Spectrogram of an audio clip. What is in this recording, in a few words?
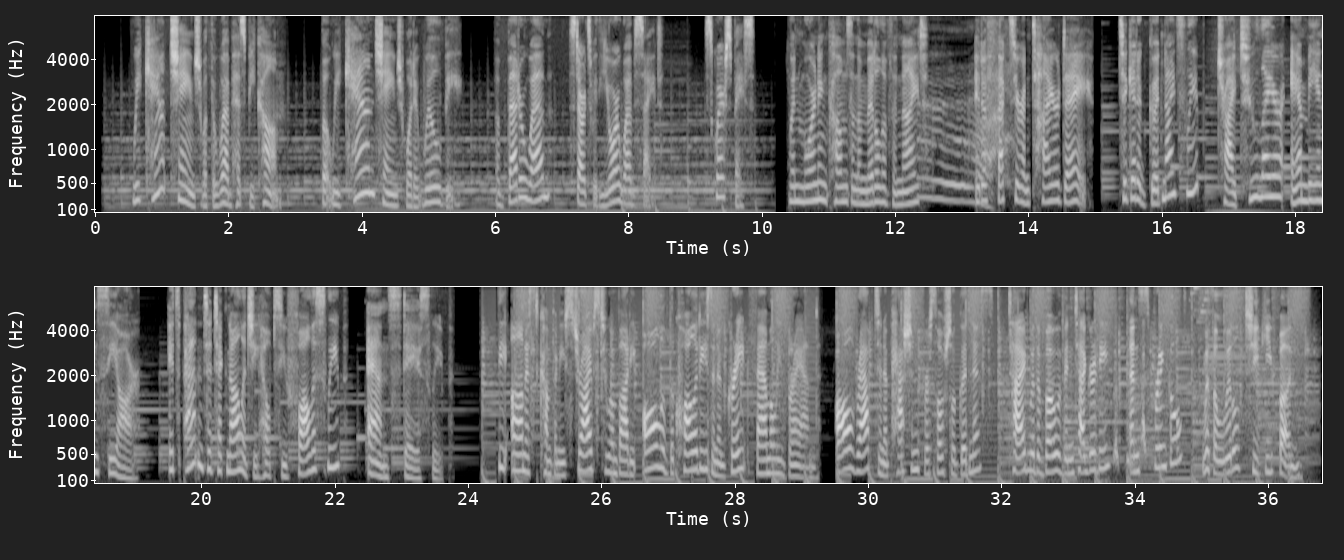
Commercial Calm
